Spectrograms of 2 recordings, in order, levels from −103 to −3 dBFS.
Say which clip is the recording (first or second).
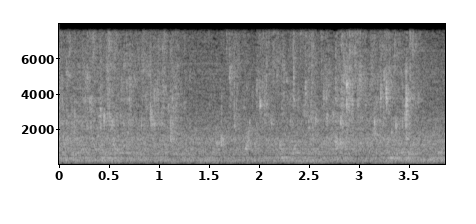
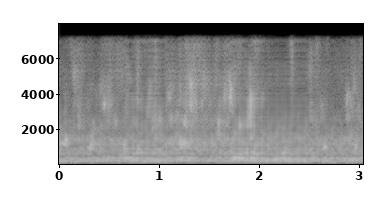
first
